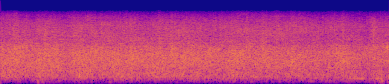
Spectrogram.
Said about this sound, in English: we're going to say thank you to these four right here. Would you give them a round of applause here? Thank you.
